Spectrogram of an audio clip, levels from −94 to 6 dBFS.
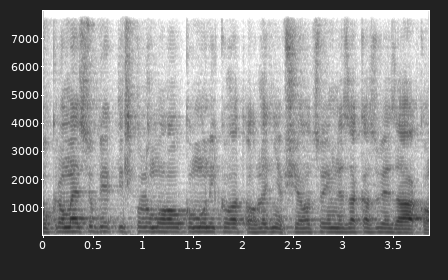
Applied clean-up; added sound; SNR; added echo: neural separator model SepFormer DNS4.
